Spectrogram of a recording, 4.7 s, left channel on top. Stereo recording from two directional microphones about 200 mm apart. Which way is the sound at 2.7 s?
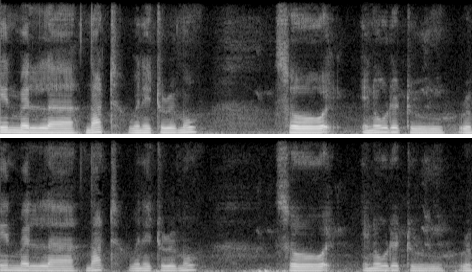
60° left (ahead or behind).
